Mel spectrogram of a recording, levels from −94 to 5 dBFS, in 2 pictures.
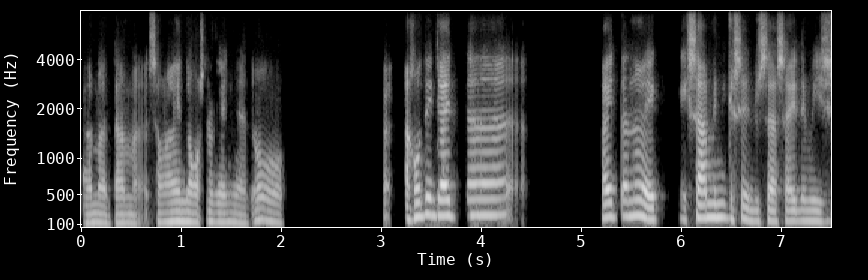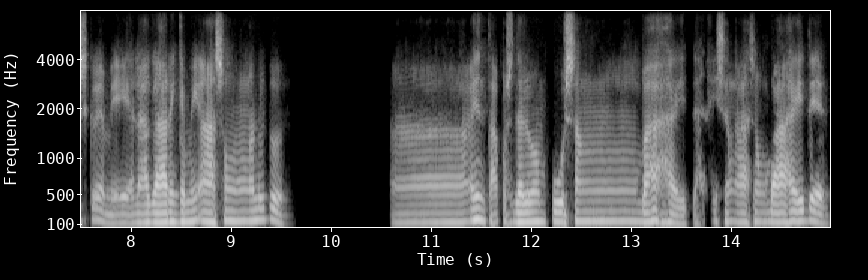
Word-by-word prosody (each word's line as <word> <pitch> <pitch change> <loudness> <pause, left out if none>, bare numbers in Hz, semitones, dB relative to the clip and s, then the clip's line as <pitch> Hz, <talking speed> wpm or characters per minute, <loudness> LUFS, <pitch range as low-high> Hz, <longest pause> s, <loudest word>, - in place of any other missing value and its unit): Tama, 120 0 -3
tama 115 0 -3
sang-ayon 130 +2 0
ako 125 -1 +1
sa 135 - -5
ganyan 125 -3 -4
oo. 140 -4 -3 1.0
A - - -6 0.2
ako 185 +3 +3
din 230 -1 +3
kahit 210 -1 +5
na 215 - +2 1.3
kahit 190 +1 +3
ano, 210 +1 +2
eh, 160 - +3 0.2
eh, 160 - -4
samin 190 +1 +5
kasi 165 0 0
don 140 - -3
sa 140 0 +2
side 140 +1 +1
ng 145 - -2
misis 135 -1 -1
ko - - -5
yan 140 - -4
may 115 +1 -3
alaga 125 +1 +3
rin 130 - -1
kaming 135 +1 +1
asong 140 +2 +1
ano 150 +2 0
dun. 145 -9 -3 1.1
Ah, 125 +2 -5
ayun 155 -1 +2
tapos 120 +1 -4
2 130 0 +2
pusang 135 +1 +2 0.5
bahay, 120 -4 0 0.2
1 140 -2 -6
asong 130 +1 -4
bahay 130 +2 +2
din, 125 -8 -1
130 Hz, 170 wpm, -19 LUFS, 125-145 Hz, 1.3 s, kahit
